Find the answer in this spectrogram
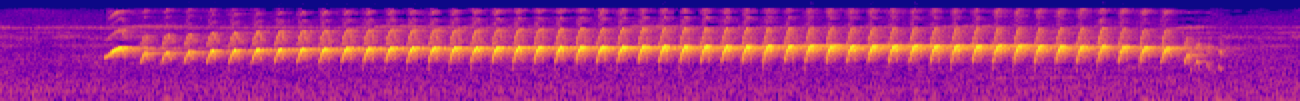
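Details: Silvered antbird song: a long, fast series of about twenty notes per second, even, buzzy-whistled, holding steady in pitch and then dropping at the end, lasting about five seconds.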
